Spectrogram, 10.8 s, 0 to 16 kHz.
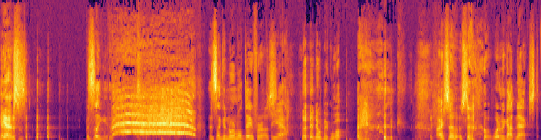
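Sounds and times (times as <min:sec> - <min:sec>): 
speech: 0:00.0 - 0:00.6, 0:01.7 - 0:03.0, 0:04.2 - 0:07.5, 0:08.7 - 0:10.8
person imitating a screaming goat: 0:02.2 - 0:04.0.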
